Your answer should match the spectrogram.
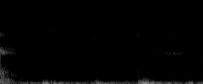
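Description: A few faint computer mouse clicks about half a second apart, pressing an on-screen button.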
